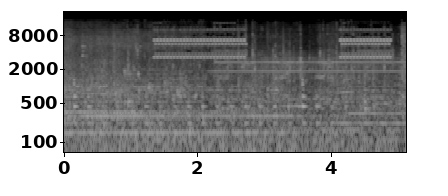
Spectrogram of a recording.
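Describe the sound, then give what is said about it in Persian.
A telephone rings in a naval command office: two long high-pitched electronic ring bursts sound over a busy, noisy background with talk. “امیر تلفن با شما کار داره.”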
